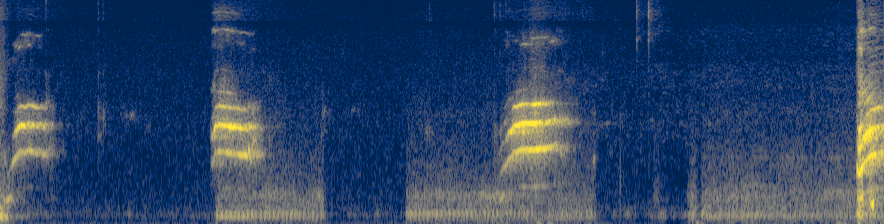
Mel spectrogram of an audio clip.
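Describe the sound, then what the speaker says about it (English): A cat meowing insistently up close, four distinct drawn-out meows spaced a couple of seconds apart, with quiet murmuring in the gaps. "Hush, hush. I've got a cat."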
